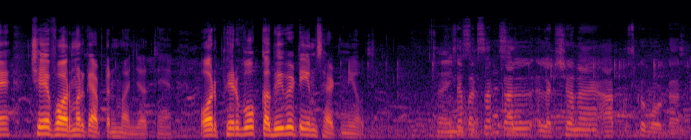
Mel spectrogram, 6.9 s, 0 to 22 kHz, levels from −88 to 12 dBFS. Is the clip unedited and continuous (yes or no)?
yes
